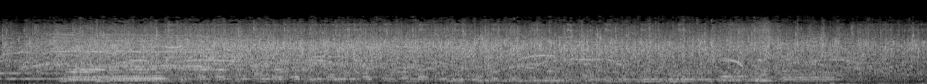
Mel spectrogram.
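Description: Loud, sustained applause from a large audience fills the whole clip, a dense steady clatter of clapping with faint crowd voices and some tonal sounds underneath.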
